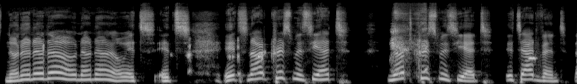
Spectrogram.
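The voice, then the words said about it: Poor put-on Anglican-style accent. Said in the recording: “That was a terrible accent. ... Be your Anglican.”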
